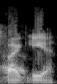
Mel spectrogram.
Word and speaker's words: Feige: They're not Marvel until they got Kevin Feige, which I think I'm pronouncing correctly. It is Feige, yeah.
